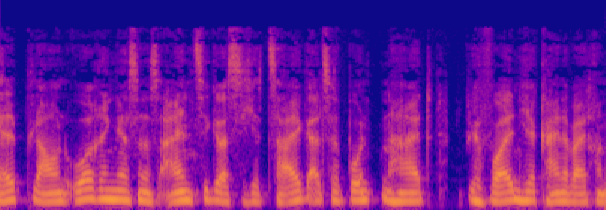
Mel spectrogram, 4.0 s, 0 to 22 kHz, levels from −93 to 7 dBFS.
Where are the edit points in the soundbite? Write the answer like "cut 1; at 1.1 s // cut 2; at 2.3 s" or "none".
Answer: cut 1; at 3.0 s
